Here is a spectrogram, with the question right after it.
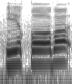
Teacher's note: Jadi cara bacanya adalah dipantulkan, pantulannya kecil ngalir. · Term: qalqalah sughra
